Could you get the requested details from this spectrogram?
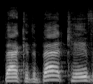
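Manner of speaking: normal talking voice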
